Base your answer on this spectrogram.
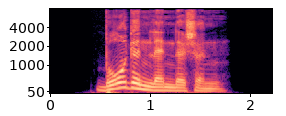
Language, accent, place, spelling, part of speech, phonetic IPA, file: German, Germany, Berlin, burgenländischen, adjective, [ˈbʊʁɡn̩ˌlɛndɪʃn̩], De-burgenländischen.ogg
- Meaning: inflection of burgenländisch: 1. strong genitive masculine/neuter singular 2. weak/mixed genitive/dative all-gender singular 3. strong/weak/mixed accusative masculine singular 4. strong dative plural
